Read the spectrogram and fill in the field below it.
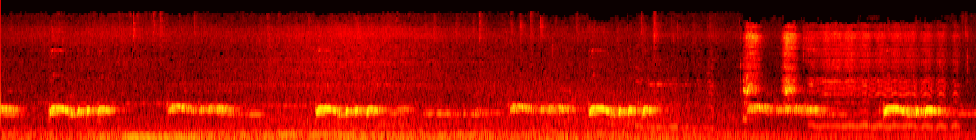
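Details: Zebra dove of a local wild strain, called 'perkutut kuntilanak', repeating short rolling trilled coos about every one to two seconds, later joined by a wavering lower whistle and clicks.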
